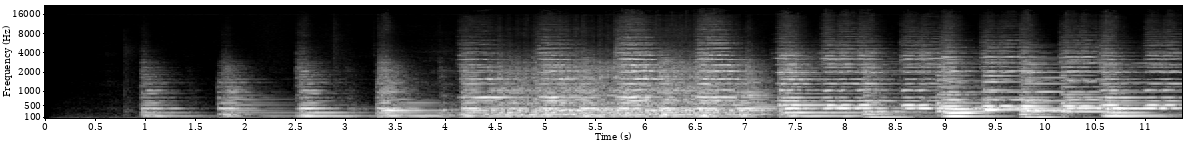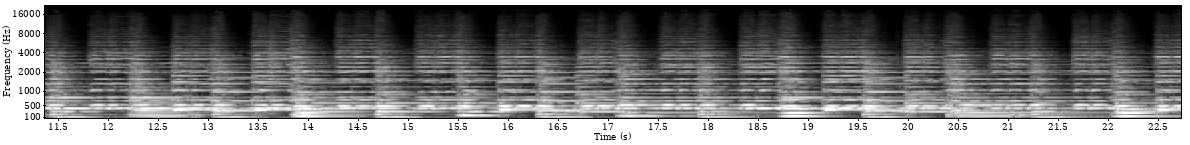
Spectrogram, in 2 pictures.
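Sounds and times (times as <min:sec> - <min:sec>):
piano piece: 0:01.0 - 0:22.7.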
